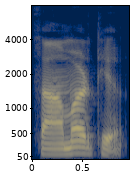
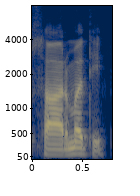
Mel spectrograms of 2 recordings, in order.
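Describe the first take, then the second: First: The r sound comes after the m. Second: The r sound comes before the m. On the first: The speaker calls it right. "इसका सही रूप है सामर्थ्य" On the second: The speaker calls it wrong. "सा सारमथ्य लिखा है"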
